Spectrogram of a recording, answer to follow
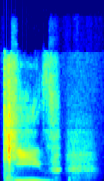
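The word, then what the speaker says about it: Kyiv: It's like when people were giving me crap for saying Kiev instead of Keev.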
